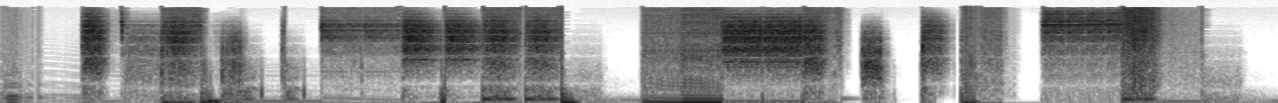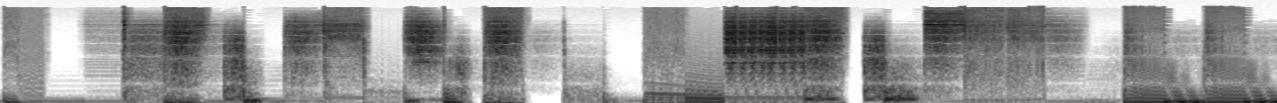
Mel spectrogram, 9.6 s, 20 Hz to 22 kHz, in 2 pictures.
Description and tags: One in a series of 4-bar 100 BPM glitchy drum loops. Created with some old drum machine sounds and some Audio Damage effects.
100-bpm, 4-bar, bass, beat, digital, drum, glitch, loop, snare, sound-design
